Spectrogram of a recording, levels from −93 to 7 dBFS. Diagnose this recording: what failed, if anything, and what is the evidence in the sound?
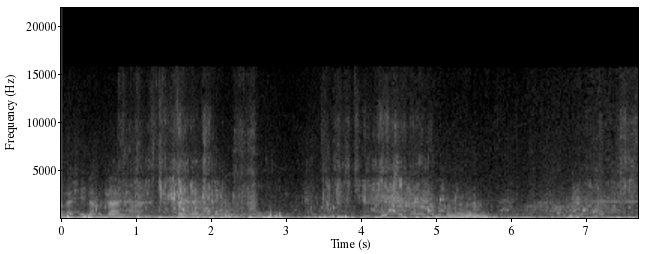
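Time-stretched section from 3.88 s to the end: the pace drops to 0.64x at unchanged pitch, so the audio drags. This is likely software repeating short pieces to fill length.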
